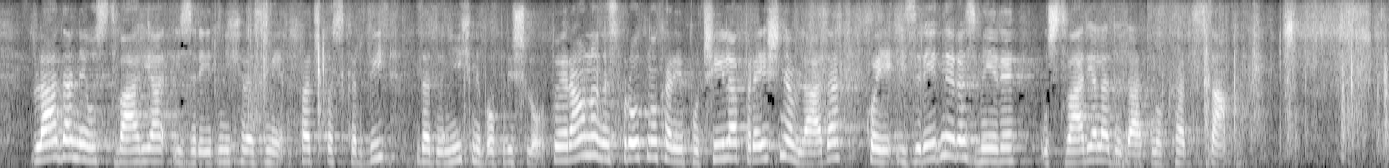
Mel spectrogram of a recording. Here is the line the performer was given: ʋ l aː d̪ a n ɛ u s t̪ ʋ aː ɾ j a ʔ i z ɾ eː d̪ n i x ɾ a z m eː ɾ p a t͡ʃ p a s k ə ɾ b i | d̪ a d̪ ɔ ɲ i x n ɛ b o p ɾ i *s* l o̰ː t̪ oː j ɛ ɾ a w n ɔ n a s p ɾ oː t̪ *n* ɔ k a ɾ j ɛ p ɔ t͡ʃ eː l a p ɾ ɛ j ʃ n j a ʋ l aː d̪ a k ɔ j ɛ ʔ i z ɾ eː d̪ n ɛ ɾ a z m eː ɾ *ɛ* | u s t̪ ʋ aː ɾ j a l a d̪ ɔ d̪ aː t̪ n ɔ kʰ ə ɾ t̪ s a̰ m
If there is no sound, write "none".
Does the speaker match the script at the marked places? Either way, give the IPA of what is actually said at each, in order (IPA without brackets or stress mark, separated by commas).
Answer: ʃ, n, ɛ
